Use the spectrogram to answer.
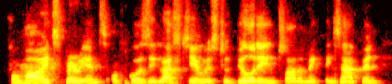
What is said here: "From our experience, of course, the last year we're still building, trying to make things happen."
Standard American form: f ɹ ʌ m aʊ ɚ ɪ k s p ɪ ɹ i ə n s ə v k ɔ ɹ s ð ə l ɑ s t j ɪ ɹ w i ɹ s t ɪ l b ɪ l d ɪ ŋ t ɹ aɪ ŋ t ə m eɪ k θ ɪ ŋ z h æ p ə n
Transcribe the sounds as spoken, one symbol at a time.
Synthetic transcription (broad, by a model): f ɹ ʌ m aʊ ɚ ɪ k s p ɪ ɹ i ə n s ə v k ɔ ɹ s l ɑ s t j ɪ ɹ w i w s t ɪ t b ɪ l d ɪ ŋ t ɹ aɪ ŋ t ə m eɪ k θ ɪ ŋ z h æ p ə n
